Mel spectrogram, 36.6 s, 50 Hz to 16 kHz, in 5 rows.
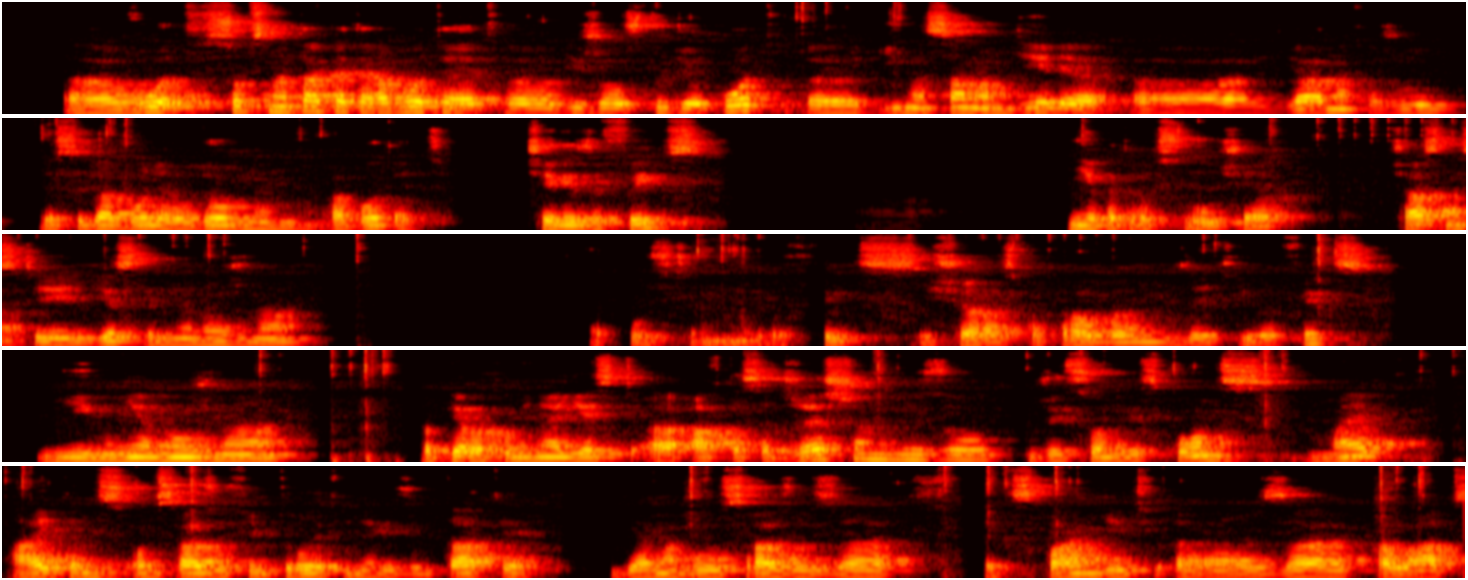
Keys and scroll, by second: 2.3 Down, 2.3 Down, 2.5 Down, 4.3 alt+super+], 5.2 Down, 5.3 Down, 5.4 Down, 6.6 Up, 7.9 ctrl+`, 13.0 typing, 16.7 typing, 17.9-19.3 typing, 21.3 Return, 23.2-24.6 typing, 27.1-29.9 typing, 30.4 Return, 34.0-34.8 typing, 36.4-36.5 typing.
